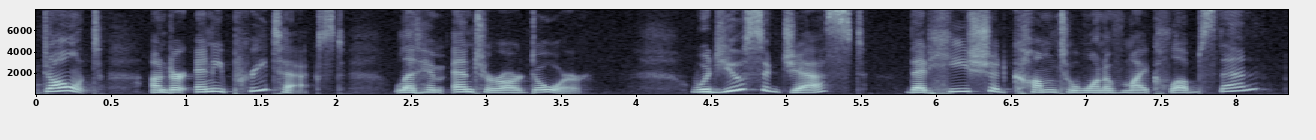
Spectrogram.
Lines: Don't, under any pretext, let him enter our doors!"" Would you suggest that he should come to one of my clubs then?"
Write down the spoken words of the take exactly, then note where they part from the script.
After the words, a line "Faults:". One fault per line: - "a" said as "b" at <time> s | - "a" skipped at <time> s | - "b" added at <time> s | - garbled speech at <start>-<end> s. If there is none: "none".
Don't, under any pretext, let him enter our door!"" Would you suggest that he should come to one of my clubs then?"
Faults:
- "doors" said as "door" at 3.2 s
